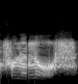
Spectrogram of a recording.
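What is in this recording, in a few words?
"from the north", English, UK; DCS; Allied Flight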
